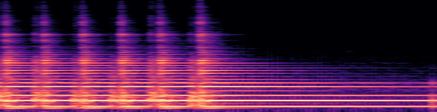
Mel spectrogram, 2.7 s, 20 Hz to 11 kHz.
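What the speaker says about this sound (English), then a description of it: "place it on the 8th fret of your low E string. You're going to play it 8 times as well" An electric guitar picks the 8th fret of the low E string in a quick, even burst of repeated notes, then lets the last one ring out and fade. Close, clear and alone.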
